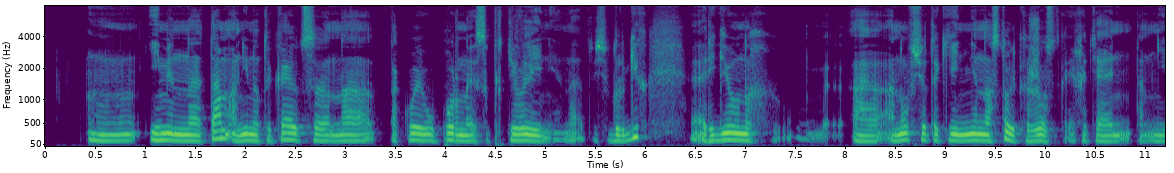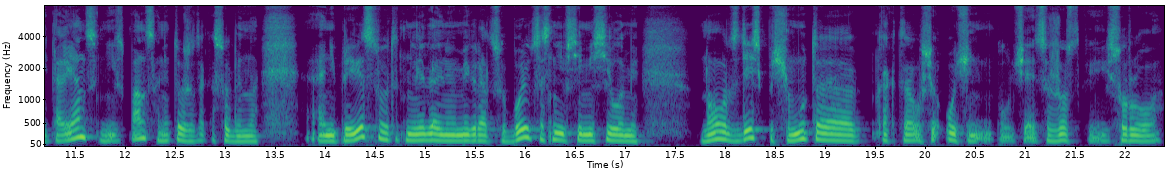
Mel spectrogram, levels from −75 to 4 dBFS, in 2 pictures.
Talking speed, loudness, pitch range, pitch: 135 wpm, -20 LUFS, 120-140 Hz, 130 Hz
